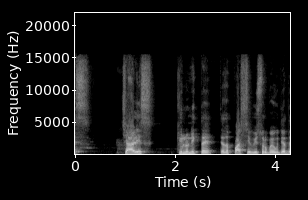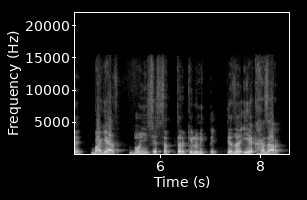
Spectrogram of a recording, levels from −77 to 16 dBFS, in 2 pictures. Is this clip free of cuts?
no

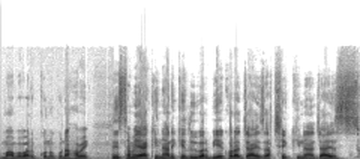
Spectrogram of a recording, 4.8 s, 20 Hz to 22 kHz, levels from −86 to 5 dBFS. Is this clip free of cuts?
no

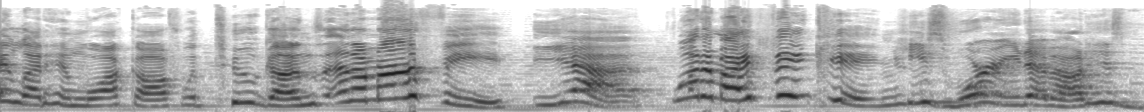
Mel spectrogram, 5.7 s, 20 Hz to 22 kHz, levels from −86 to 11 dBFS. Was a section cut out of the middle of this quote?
yes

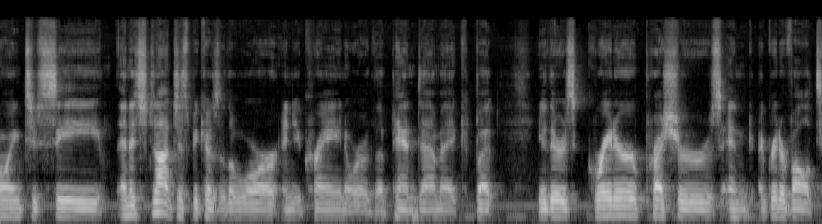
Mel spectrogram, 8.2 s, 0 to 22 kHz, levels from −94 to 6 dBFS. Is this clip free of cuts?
yes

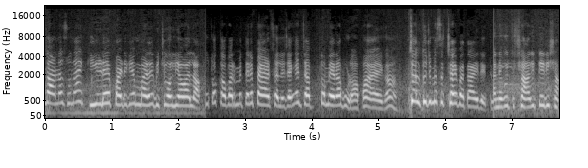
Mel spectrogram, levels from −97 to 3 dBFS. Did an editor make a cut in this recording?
yes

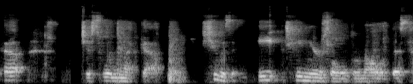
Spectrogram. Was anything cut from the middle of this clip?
no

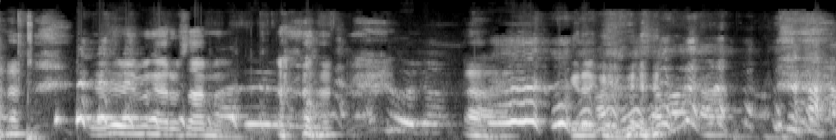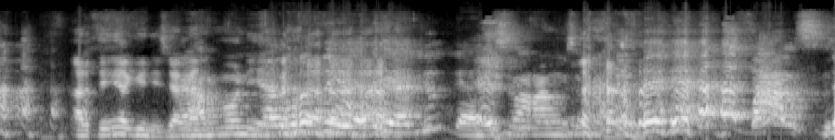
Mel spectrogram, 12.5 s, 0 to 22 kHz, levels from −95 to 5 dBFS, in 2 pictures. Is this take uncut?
yes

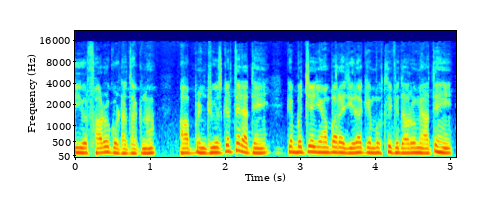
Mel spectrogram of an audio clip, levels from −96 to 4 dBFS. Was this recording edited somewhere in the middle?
no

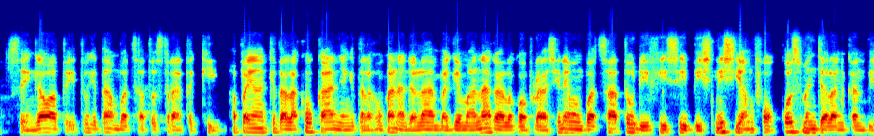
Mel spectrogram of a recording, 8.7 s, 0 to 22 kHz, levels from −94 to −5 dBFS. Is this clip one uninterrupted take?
yes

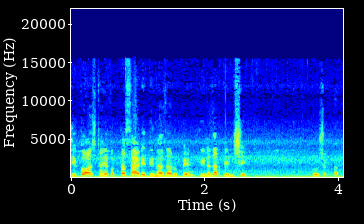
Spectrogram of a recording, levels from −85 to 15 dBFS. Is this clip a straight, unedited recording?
yes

